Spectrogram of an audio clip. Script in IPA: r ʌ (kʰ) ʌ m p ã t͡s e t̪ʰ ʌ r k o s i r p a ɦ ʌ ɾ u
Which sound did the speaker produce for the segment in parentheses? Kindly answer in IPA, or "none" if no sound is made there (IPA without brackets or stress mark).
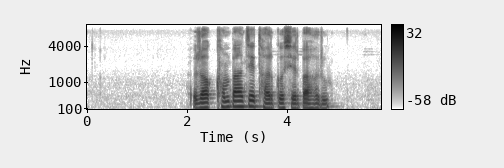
kʰ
